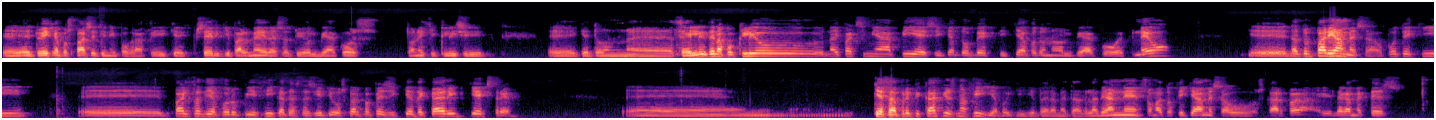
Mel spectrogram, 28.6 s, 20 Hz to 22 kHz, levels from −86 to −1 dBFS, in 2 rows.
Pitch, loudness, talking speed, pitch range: 130 Hz, -23 LUFS, 165 wpm, 110-175 Hz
